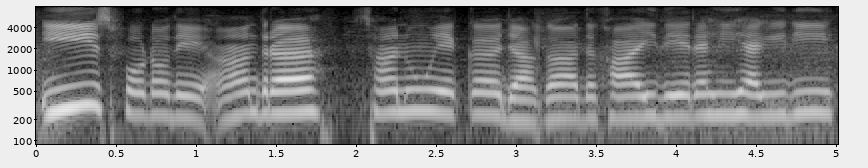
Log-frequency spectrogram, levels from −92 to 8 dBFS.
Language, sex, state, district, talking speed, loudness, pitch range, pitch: Punjabi, female, Punjab, Kapurthala, 145 wpm, -16 LUFS, 220-250 Hz, 235 Hz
